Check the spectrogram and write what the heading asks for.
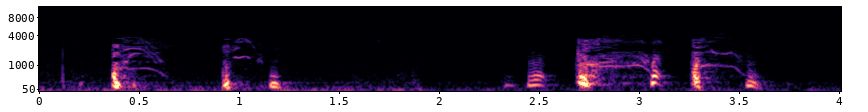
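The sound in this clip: A man coughs repeatedly: a cluster of harsh, throaty bursts, a short pause, then another group of coughs. They are fairly loud, with no other voices between them.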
